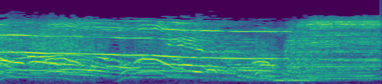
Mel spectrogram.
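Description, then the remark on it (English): A crowd of children yell "boo" together on a count of three to bring down someone climbing, their overlapping high voices rising and falling in a loud, sustained chorus of shouting. “We'll all yell boo at him.”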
